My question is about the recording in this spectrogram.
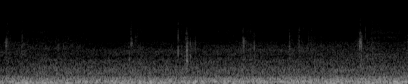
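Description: Steady low rumble of outdoor background noise, with a few faint footsteps on asphalt.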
